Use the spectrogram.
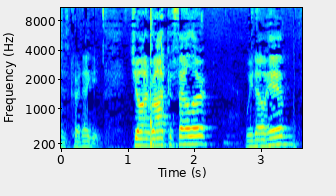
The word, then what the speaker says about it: Carnegie: I know everybody says Carnegie, but the correct pronunciation is Carnegie.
